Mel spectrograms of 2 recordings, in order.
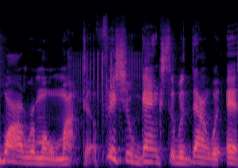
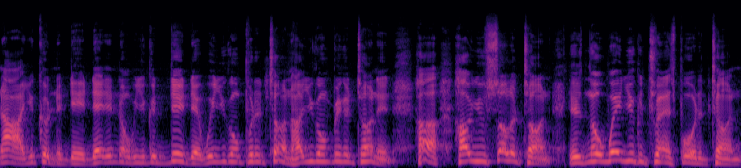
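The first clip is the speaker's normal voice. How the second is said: derisive, doubting, mocking troll voice; 2 semitones higher than usual. Picturing himself as a troll doubting his story: mocking imitation of a troll. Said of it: "picture me being a troll telling".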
